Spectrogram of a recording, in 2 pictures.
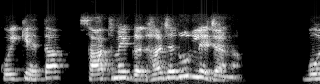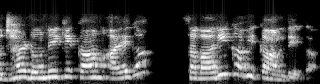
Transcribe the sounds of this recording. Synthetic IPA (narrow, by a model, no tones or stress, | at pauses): koːikɛɦt̪a | saːt̪ʰmẽɡɐd̪ʱad͡ʒɐɾuːɾleːd͡ʒaːna̰ː | boːd͡ʒʱaɖoːnekekaːmaːeːɡaː | sɐʋaːɾikabʱikaːmd̪eːɡa̰ː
